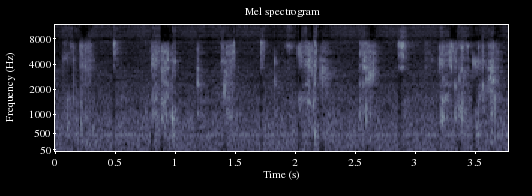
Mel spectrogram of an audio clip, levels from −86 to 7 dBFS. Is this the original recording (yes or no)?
no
